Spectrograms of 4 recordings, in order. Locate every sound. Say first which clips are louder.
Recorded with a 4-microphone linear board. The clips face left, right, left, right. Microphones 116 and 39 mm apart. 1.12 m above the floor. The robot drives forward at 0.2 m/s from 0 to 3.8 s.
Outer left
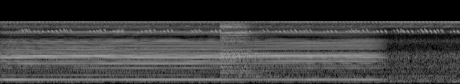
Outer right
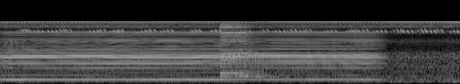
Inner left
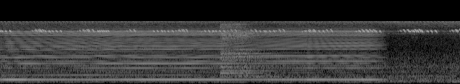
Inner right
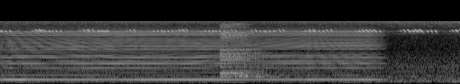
2.2 s a buzzer: outer right 2 dB, inner right 3 dB; 50° right (ahead or behind), 2.5 m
